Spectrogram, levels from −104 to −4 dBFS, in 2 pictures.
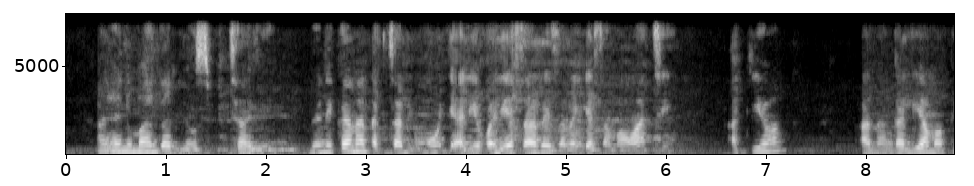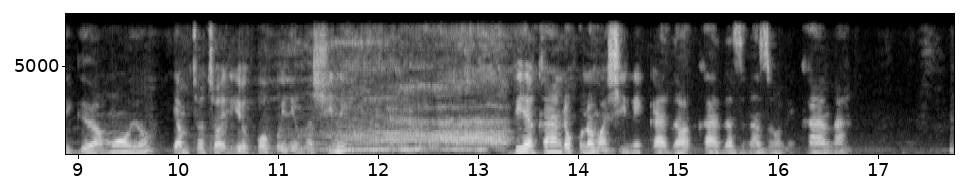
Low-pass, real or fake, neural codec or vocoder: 7.2 kHz; fake; vocoder, 22.05 kHz, 80 mel bands, Vocos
